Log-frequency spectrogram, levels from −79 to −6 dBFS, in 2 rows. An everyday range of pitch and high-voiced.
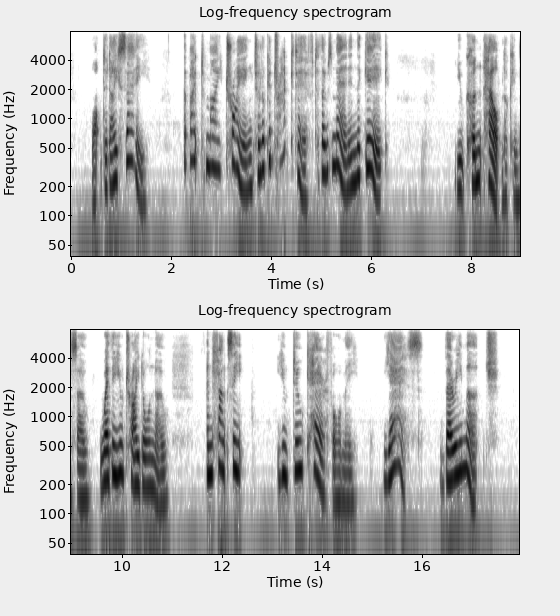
No: wide, 8.4 semitones; high, 230 Hz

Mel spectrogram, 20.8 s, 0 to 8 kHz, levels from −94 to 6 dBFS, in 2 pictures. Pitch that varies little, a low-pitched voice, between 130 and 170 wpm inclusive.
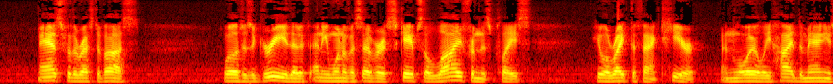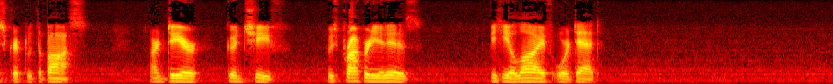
Yes: narrow, 2.2 semitones; low, 110 Hz; average, 140 wpm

